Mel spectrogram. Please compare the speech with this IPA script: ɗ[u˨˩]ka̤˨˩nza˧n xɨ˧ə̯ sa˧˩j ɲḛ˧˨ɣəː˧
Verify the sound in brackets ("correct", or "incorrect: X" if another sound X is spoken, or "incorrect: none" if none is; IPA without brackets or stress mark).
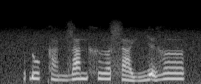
incorrect: u˨˦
